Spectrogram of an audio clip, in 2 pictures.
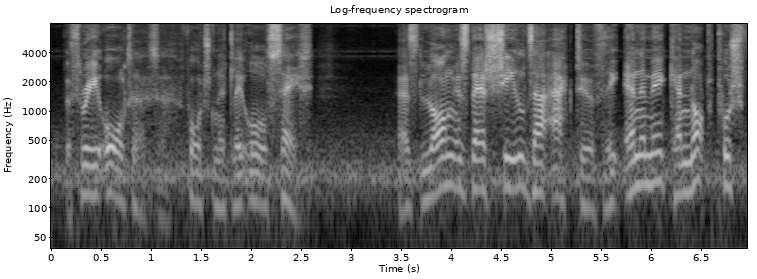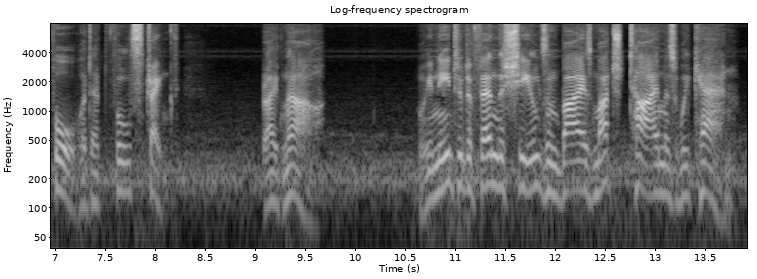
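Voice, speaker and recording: A man acting a formal, authoritative commander in a video game, delivering orders in a solemn, deliberate way. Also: medium pitch, lightly acted. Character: formal, authoritative male commander briefing his warriors. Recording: clear background noise and ambience.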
